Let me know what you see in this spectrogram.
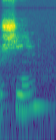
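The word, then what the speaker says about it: שׁין: O som do Sin é o som de S em sapo, e o som do Shin é o som de CH em chuchu.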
